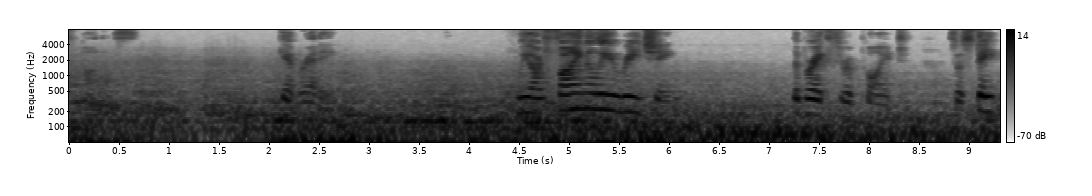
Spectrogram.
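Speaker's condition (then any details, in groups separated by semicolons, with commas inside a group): No condition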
